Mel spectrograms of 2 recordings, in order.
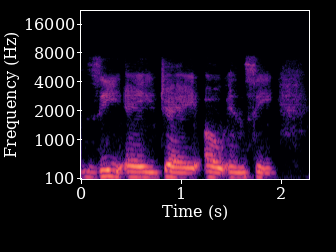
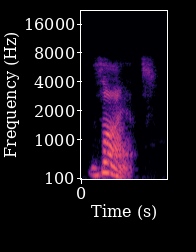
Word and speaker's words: Zajonc: So when you come across that name, you'll know It's pronounced science, like science with a Z.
